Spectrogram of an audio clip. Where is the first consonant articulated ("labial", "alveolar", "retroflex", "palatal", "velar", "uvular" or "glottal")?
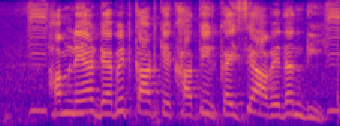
glottal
